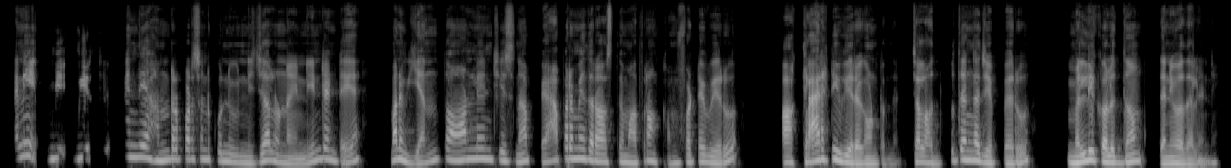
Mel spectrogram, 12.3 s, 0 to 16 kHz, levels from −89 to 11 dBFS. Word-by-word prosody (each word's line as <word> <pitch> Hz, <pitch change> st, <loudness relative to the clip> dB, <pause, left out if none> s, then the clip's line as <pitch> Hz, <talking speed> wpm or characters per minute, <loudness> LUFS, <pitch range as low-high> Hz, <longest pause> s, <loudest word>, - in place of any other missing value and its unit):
కానీ 280 Hz, +5 st, -2 dB, 0.2 s
మీ 230 Hz, -, -4 dB, 0.2 s
మీరు 230 Hz, 0 st, -5 dB
చెప్పింది 260 Hz, -, -5 dB
100% 215 Hz, +2 st, -1 dB
కొన్ని 170 Hz, -3 st, -1 dB, 0.2 s
నిజాలున్నాయండి. 130 Hz, -6 st, -1 dB
ఏంటంటే, 200 Hz, -6 st, -1 dB, 0.5 s
మనము 205 Hz, -7 st, +3 dB, 0.2 s
ఎంత 200 Hz, +8 st, -6 dB, 0.2 s
ఆన్‌లైన్ 220 Hz, +1 st, 0 dB
చేసినా, 175 Hz, -2 st, -2 dB, 0.2 s
పేపర్ 230 Hz, +8 st, -1 dB
మీద 220 Hz, -, +1 dB
రాస్తే 160 Hz, 0 st, -1 dB
మాత్రం 170 Hz, +8 st, -1 dB
ఆ -, -, -30 dB
కంఫర్టే 155 Hz, +5 st, -3 dB
వేరు, 125 Hz, -1 st, +1 dB, 0.6 s
ఆ -, -, +5 dB
క్లారిటీ 205 Hz, +2 st, +5 dB
వేరేగుంటుందండి. 115 Hz, -4 st, +1 dB
చాలా 155 Hz, -2 st, +2 dB
అద్భుతంగా 185 Hz, -, +1 dB
చెప్పారు. 125 Hz, +1 st, 0 dB, 0.5 s
మళ్ళీ 185 Hz, +6 st, +7 dB
కలుద్దాం. 150 Hz, +3 st, +4 dB, 0.2 s
ధన్యవాదాలండి. 125 Hz, +2 st, +1 dB
170 Hz, 135 wpm, -29 LUFS, 135-210 Hz, 0.6 s, మళ్ళీ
